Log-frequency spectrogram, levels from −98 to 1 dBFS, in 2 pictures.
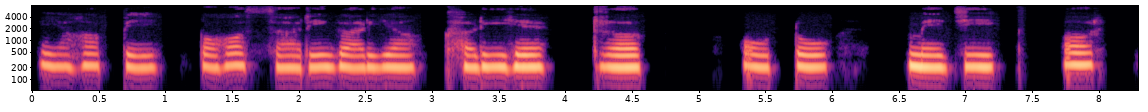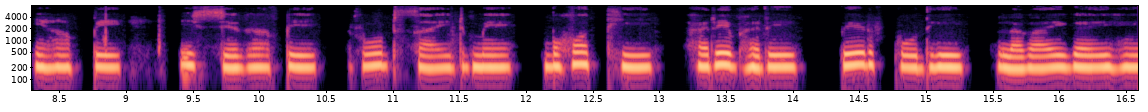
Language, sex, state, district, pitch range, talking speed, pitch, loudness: Hindi, female, Bihar, Lakhisarai, 210-220 Hz, 95 wpm, 215 Hz, -19 LUFS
